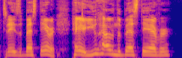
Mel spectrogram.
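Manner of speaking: high, loud and fast; overexcited greeting. Retold or imitated. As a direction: bounce up to a stranger beaming. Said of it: "'cause I'm like".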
